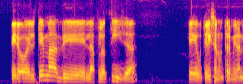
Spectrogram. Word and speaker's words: flotilla: Pero el tema de la flotilla, eh, utilizan un término en español porque en inglés no existe el término flotilla. En inglés le dicen flotila porque no saben pronunciar la tampoco. Bueno, algunos de los nuestros tampoco, mucho.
